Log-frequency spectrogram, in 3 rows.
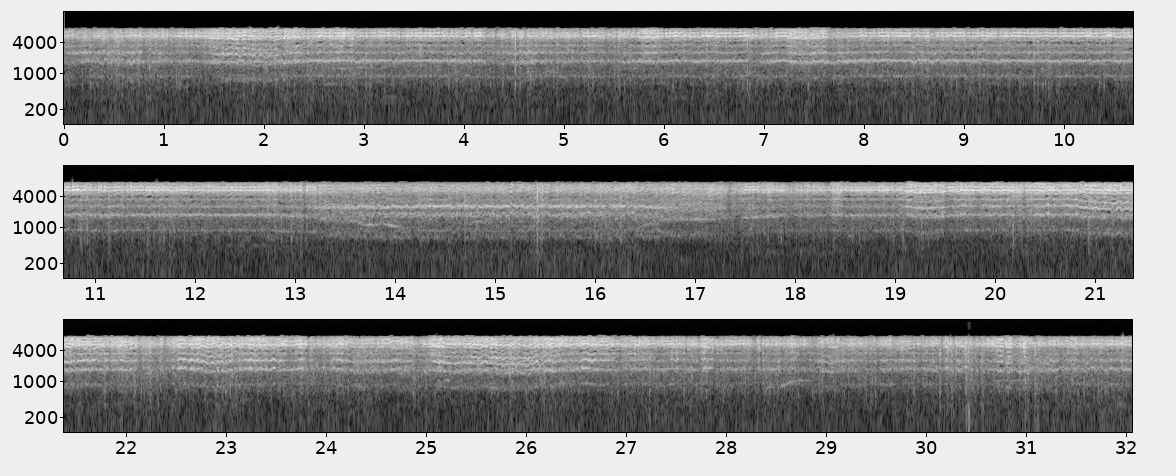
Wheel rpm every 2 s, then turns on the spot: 230, 230, 230, 230, 230, 230, 230, 200, 200, 230, 230, 230, 220, 220, 230, 230.
none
